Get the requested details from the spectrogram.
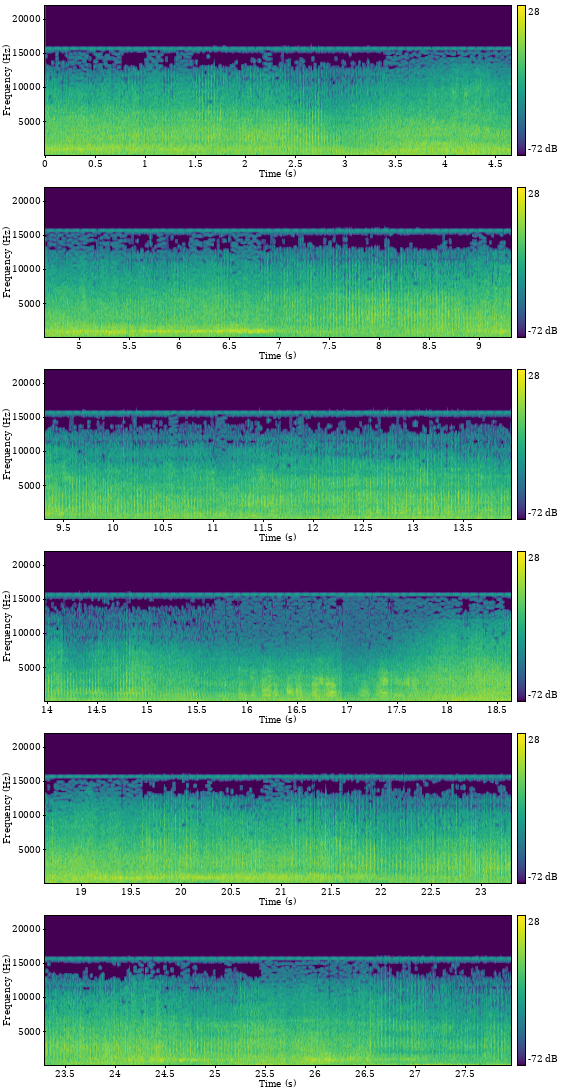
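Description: Kart engines buzz and whine as they race past.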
